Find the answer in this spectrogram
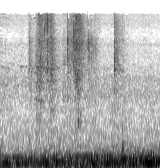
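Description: Faint chewing and mouth sounds of someone eating soft bread, with a few small clicks, over a low steady hum.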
